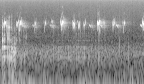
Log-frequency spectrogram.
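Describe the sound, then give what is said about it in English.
A flock of about five crossbills calling as they fly over and circle around, a steady scatter of short, sharp chip notes overlapping over a quiet outdoor background, no voices. “Sounds like a flock of crossbills flying over here.”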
